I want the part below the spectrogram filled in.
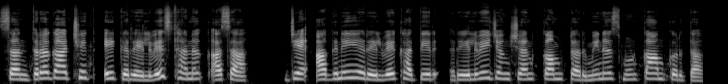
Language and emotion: Goan Konkani, neutral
